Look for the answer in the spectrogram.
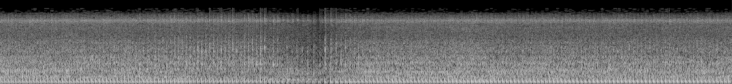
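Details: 1996 Craftsman LT1000 42 hydro lawn tractor, first run after new reproduction Nikki carburetor and starter, fuel mixture not yet adjusted: steady, even small-engine drone with fast regular beat, brief dip midway, then smooth again; healthy.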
